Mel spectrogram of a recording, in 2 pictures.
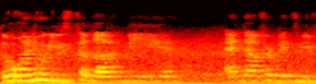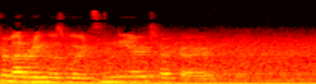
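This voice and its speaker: A woman with a very deep, low pitch speaks with lively intonation over noticeable background noise. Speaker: slam poet. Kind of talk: live spoken word poetry performance. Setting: live audience in a theatre.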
